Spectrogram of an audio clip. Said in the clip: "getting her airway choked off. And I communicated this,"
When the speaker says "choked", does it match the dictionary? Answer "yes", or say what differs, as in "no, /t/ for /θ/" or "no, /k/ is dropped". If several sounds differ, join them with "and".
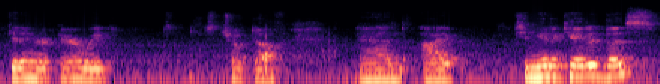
yes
